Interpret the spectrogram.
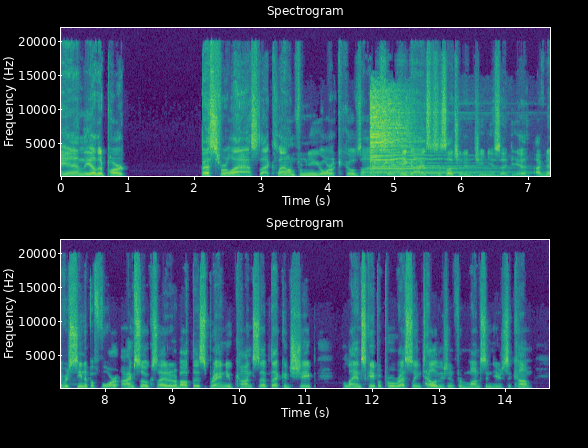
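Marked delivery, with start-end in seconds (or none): none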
